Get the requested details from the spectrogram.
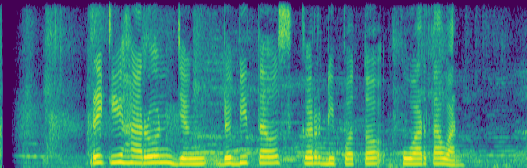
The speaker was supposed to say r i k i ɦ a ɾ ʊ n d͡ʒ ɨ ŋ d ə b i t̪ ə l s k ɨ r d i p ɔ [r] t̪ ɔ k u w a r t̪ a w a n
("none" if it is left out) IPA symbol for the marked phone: none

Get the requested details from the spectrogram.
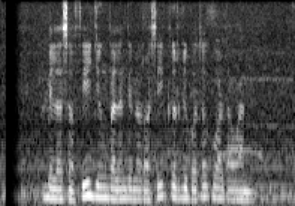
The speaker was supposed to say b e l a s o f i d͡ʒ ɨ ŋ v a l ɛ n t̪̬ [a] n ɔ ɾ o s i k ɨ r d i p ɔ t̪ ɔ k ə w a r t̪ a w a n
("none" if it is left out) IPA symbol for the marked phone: i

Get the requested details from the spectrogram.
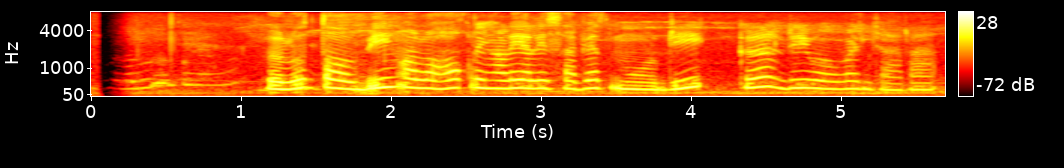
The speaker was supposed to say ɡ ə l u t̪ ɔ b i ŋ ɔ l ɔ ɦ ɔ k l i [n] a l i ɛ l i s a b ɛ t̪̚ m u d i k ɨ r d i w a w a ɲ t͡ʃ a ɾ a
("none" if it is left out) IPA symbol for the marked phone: ŋ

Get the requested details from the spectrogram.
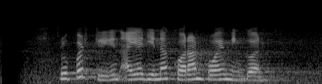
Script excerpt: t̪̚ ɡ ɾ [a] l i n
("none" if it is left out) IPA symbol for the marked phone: i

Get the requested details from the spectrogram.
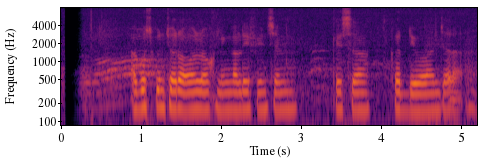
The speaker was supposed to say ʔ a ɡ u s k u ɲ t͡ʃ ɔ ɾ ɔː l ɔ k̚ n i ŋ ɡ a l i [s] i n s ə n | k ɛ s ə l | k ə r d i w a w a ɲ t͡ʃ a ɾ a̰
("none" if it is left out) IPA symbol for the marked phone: f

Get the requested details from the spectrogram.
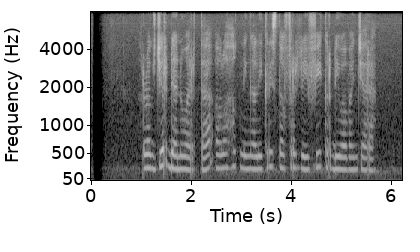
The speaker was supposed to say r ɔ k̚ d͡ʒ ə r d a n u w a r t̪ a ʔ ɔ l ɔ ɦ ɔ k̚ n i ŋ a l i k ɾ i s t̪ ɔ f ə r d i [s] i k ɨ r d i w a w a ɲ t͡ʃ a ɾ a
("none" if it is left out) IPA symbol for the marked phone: f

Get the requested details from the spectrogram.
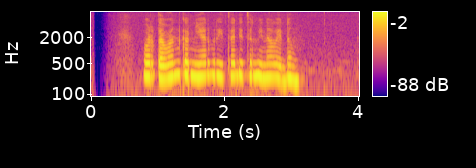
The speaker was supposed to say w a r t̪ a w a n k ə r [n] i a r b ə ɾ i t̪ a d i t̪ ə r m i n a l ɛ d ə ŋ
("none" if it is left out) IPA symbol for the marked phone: n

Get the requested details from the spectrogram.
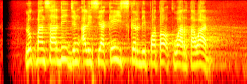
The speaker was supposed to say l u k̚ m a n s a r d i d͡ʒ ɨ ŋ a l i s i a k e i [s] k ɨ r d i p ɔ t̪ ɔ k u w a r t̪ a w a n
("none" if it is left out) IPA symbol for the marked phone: s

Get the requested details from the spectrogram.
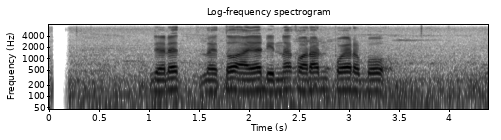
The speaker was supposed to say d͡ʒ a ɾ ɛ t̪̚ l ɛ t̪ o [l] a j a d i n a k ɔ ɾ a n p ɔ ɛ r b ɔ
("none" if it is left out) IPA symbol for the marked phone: none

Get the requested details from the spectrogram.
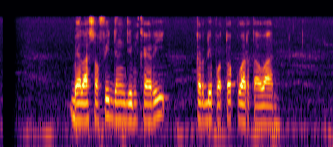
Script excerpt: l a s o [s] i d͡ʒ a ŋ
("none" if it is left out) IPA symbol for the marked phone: f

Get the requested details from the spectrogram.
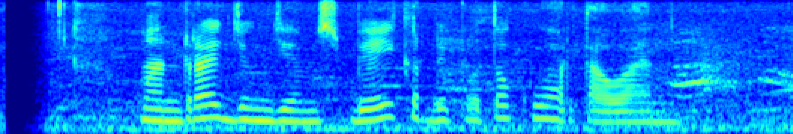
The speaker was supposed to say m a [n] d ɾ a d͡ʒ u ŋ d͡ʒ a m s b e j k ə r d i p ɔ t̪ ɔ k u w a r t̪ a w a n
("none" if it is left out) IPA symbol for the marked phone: n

